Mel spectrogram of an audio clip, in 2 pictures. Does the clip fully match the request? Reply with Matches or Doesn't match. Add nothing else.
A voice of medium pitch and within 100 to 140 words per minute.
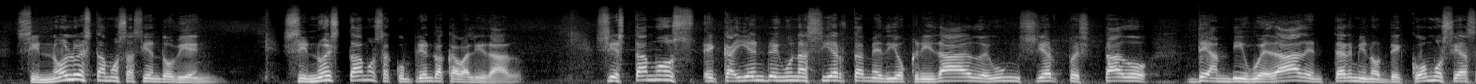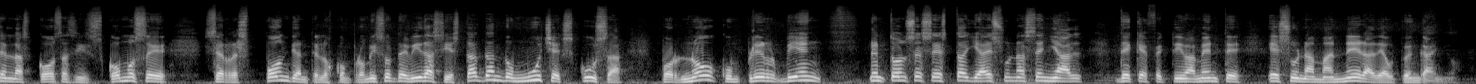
Matches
